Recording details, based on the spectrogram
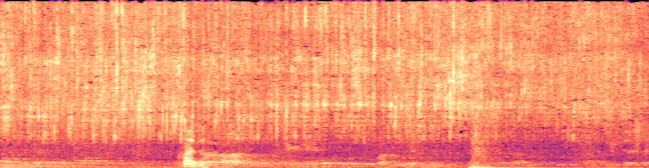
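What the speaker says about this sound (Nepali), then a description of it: "पानी अटोमेटिक आउँदो रहेछ त कहाँ खै यो त यो धारो चाहिँ बिग्रिया रहेछ" A faulty automatic tap at a wedding party venue in Dubai runs water in a steady hiss, with two brief louder splashes and a few soft words spoken nearby.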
